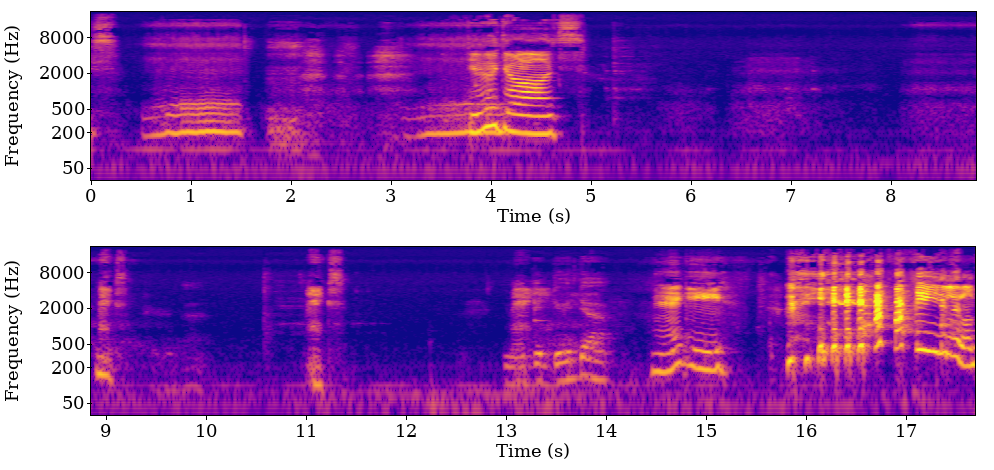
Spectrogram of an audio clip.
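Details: A chonky cat snoring loudly "like an old lady" while asleep: irregular, tonal snoring sounds with pauses between breaths, ending in a rapid fluttering run.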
